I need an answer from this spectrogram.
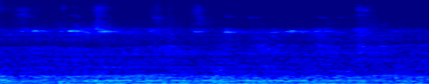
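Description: SkyConnect airport people-mover train running, heard from inside the car: a steady low rumble with a hum, and a faint high whine over it.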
